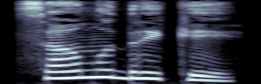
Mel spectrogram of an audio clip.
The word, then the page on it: ಸಾಮುದ್ರಿಕ: Kannada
